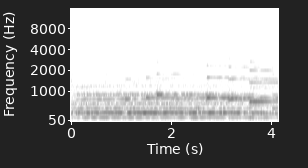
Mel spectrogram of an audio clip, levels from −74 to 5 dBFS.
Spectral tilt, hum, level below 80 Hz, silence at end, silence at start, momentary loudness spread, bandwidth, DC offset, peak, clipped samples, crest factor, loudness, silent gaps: -8 dB/octave; none; -88 dBFS; 0 s; 0 s; 5 LU; 10.5 kHz; under 0.1%; -30 dBFS; under 0.1%; 12 dB; -43 LUFS; none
